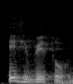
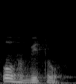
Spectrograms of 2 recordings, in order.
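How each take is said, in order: First: The word begins with an i vowel. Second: The word begins with a u vowel. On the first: The speaker calls it right. "Di situ kita baca ihbitu" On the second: The speaker calls it wrong. "Jangan baca ahbitu ataupun uhbitu"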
